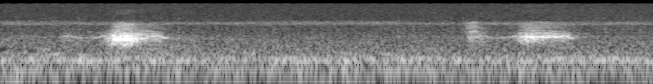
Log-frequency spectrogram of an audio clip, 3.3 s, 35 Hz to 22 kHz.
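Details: Young tawny frogmouth chick being fed by a lone parent in a suburban Melbourne back yard at Greensborough, January 2017; two short raspy squawks about two seconds apart over a steady background hum.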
